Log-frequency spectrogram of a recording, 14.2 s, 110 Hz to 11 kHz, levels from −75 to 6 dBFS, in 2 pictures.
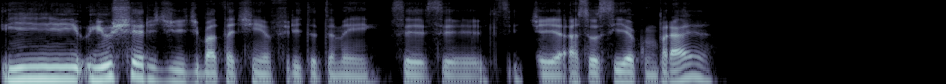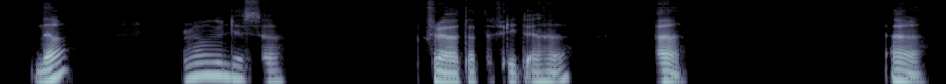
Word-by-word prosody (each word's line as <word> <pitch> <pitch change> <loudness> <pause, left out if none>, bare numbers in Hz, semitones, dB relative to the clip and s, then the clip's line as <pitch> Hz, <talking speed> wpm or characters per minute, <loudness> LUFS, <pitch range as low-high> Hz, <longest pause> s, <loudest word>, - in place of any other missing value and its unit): E 145 +1 +6
e 145 0 +7
o 160 - +9
cheiro 160 -3 +4
de 120 -2 -3
de 105 - -5
batatinha 100 -1 -1
frita 95 0 -7
também, 90 +2 -6
você 90 -2 -2
você 90 +2 -6 0.3
você 95 -1 0
associa 110 +1 +1
com 95 -2 -9
praia? 130 - +1 2.0
Não? 140 - +2 0.8
Olha 170 -2 -1
só. 115 -4 -8 1.1
Fr 115 - 0
batata 105 +1 -1
frita, 110 -1 -6
aham. 110 +4 -2 0.7
Hã. 105 -4 +2 1.5
Hã. 105 -6 0
110 Hz, 100 wpm, -23 LUFS, 95-145 Hz, 2.0 s, o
